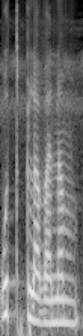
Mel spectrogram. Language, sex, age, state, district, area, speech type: Sanskrit, female, 18-30, Karnataka, Tumkur, urban, read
